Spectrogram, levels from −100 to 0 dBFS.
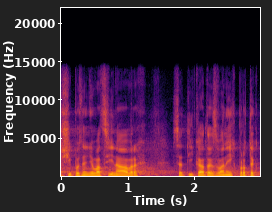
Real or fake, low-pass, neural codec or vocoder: real; 14.4 kHz; none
